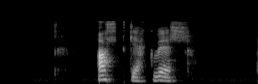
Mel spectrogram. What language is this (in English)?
Icelandic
